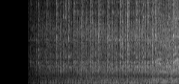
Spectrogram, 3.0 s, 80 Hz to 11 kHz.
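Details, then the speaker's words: Husqvarna 372XP X-Torq chainsaw, dead saw salvaged with new rings, honed cylinder and lubrication mod; after fitting a later-version carburetor that cured its high idle, it catches and settles into a steady, even low burble about three firings a second. Normal idle. "one of the later carburetors solve the high idle issue completely so I guess that was the takeaway and now it just thought putz along at a low rpm"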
